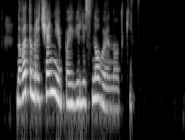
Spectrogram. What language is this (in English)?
Russian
